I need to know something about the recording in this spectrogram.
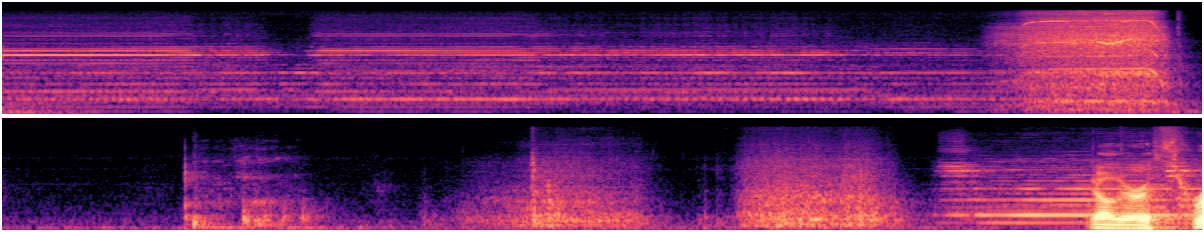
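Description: CNC router spindle cutting ash with a quarter-inch upcut bit. It is heard faintly under quiet background music, with a brief loud whoosh about five seconds in.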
